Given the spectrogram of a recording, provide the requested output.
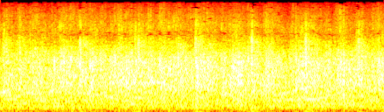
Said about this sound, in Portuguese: Se você concorda com isso, dá um aplauso ao Senhor, irmão.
